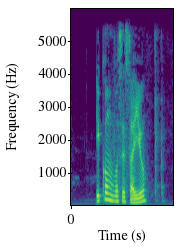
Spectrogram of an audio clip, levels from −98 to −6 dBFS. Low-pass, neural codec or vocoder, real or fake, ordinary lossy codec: 5.4 kHz; none; real; AAC, 48 kbps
